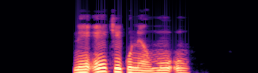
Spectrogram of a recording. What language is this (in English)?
Tepeuxila Cuicatec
